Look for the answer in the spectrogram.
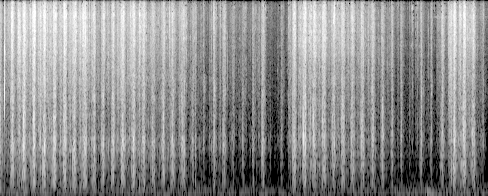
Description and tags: Here are the sounds recorded from various objects.
lapoterie, france, kit, mysounds, rennes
